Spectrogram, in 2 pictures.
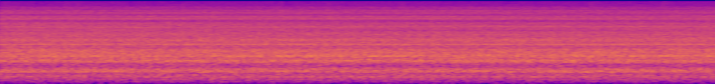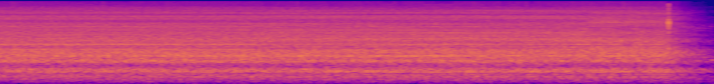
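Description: A heat gun blows a steady, even hiss of hot air, held close while embossing gold ink on a card, running continuously without a break before cutting off abruptly at the end.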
